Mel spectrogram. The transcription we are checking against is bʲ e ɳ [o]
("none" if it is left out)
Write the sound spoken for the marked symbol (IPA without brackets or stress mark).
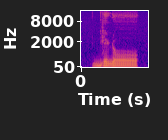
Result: o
